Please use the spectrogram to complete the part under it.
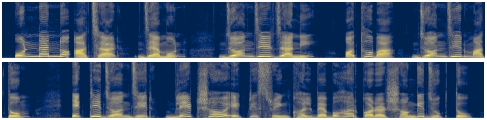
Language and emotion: Bengali, neutral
